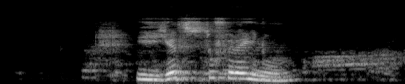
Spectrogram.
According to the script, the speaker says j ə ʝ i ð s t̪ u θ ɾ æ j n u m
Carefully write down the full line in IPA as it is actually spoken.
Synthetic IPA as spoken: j ə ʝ æ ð s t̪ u f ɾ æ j n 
